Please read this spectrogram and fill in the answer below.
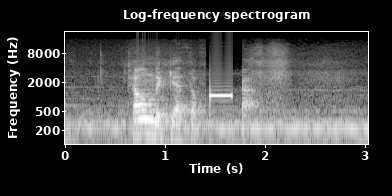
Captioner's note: beep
